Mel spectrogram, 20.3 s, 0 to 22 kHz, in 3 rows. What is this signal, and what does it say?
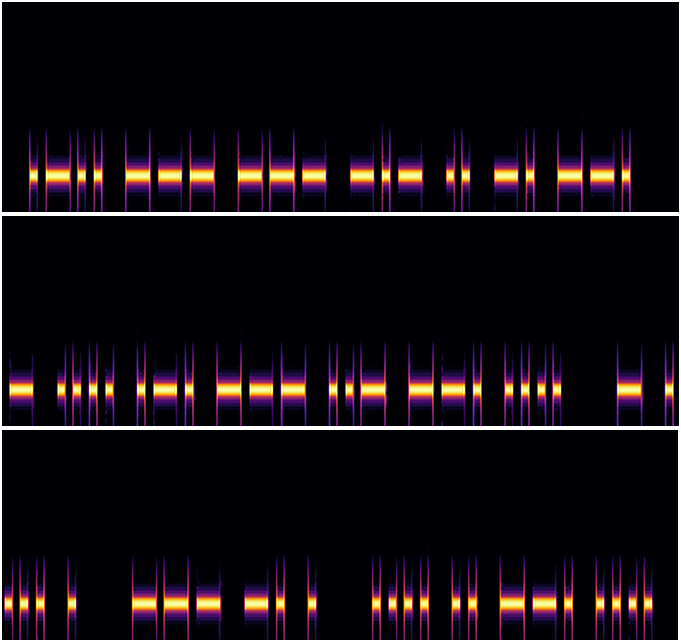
Morse code, heard as a keyed tone, about 15 wpm, 700 Hz. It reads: LOOKING THROUGH THE ONE HIGH
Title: A Sound Of Thunder 15wpm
